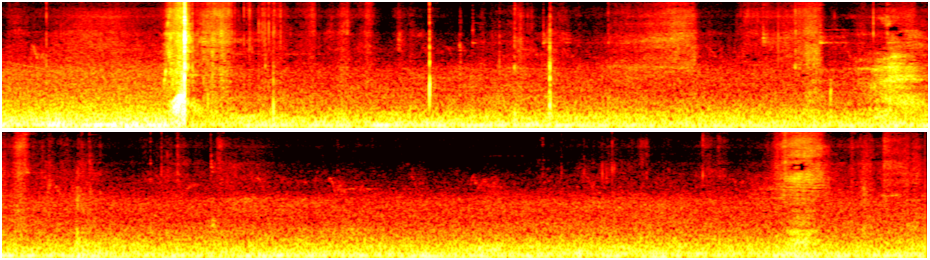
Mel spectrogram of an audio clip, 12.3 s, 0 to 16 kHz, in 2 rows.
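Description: Ping G410 driver's titanium head striking a golf ball off a tee about a second in: a single sharp crack, with the ball caught by a practice net. A few faint clicks follow.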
